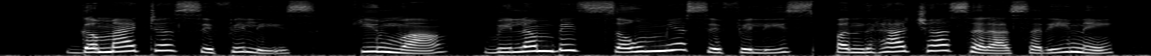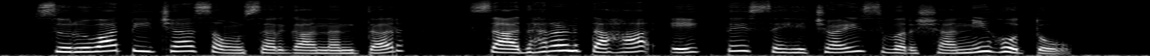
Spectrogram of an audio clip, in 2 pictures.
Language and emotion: Marathi, neutral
